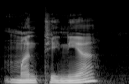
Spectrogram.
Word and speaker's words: Mantinia: Moscho Filero, it's Mantinia, Agio Rigitico, Nemea, Assyrtico, Santorini.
